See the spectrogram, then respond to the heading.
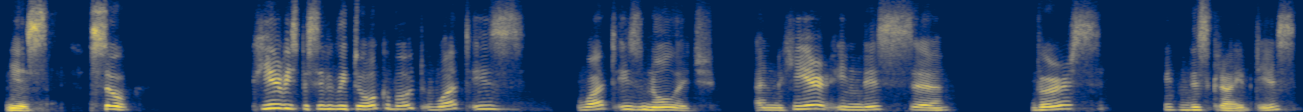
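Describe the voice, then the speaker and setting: A woman's voice: mid-range voice, takes it slowly, long pauses, no room sound. A woman, facilitating an online scripture class, patient and questioning as she prompts her students. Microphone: video call. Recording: dull lo-fi video call audio.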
